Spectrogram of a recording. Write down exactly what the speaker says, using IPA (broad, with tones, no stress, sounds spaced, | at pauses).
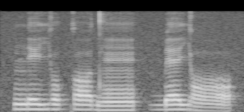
n e˦ j o˦ k ɔ˦ d ɛ̃˧ | ɡ͡b ɛ˧ j ɔ˨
